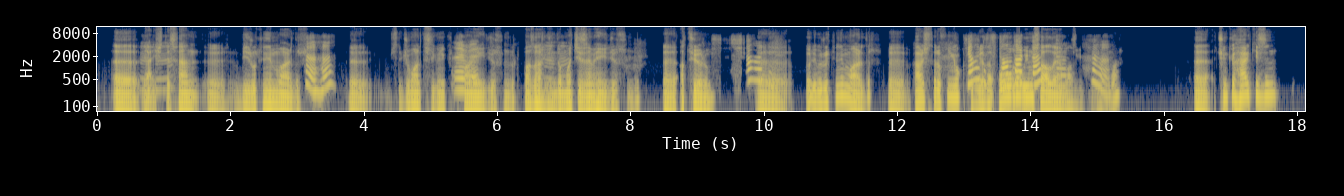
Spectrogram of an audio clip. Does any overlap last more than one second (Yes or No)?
Yes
